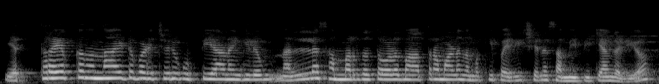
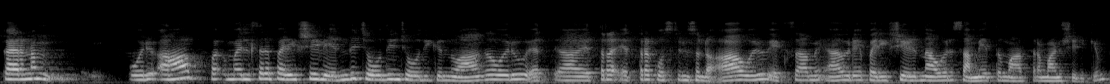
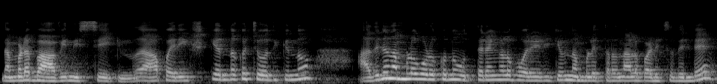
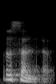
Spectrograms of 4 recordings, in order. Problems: none marked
